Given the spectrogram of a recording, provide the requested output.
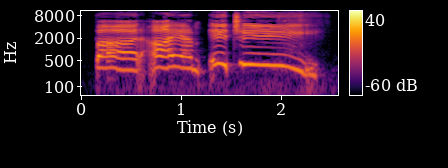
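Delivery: high, slow, pleading whine; whiny itchy dinosaur. Acted. Itchy dinosaur pleads with his stern friend, high and whiny. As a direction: beg to be allowed to scratch.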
